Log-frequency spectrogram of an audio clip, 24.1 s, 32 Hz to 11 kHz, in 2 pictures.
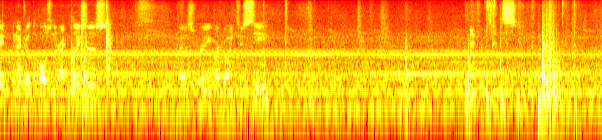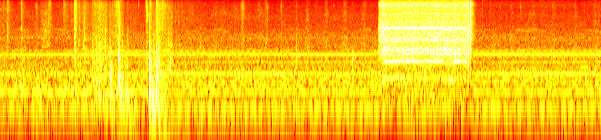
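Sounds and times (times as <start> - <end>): cordless drill whining: 19.6 - 21.6.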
